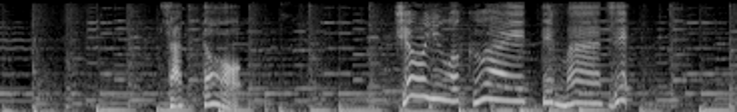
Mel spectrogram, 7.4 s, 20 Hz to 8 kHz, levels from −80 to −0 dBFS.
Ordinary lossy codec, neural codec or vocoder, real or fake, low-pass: none; none; real; 7.2 kHz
